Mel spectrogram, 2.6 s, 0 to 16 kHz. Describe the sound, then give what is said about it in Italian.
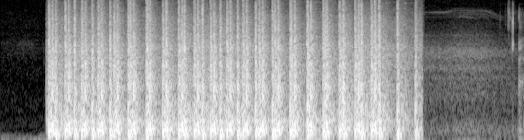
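A loud, sustained burst of automatic gunfire from a firing exercise at Lake Hart in 2018, rapid evenly spaced shots for about two seconds, then cutting off abruptly into a faint echoing tail with a pop or two. “Questi rumori provengono da un'esercitazione di tiro a Lake Hart nel 2018.”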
